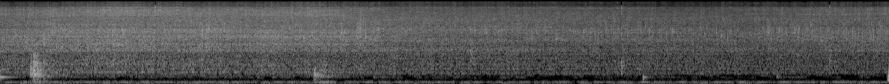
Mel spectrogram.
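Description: Fish pieces sizzle steadily in hot frying oil, a close, continuous crackling hiss with occasional small pops, no voices present.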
